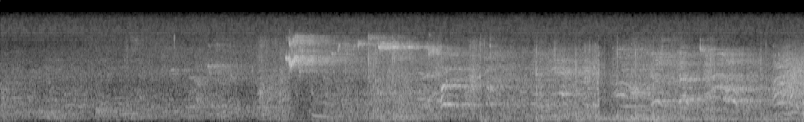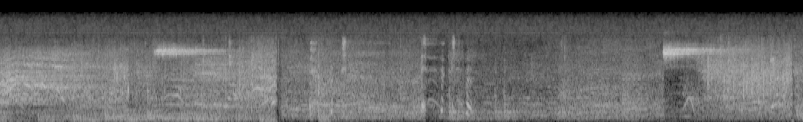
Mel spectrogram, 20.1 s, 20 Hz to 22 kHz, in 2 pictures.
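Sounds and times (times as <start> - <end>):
crowd voices: 0.0 - 20.0
short high squeaks: 3.6 - 5.5.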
